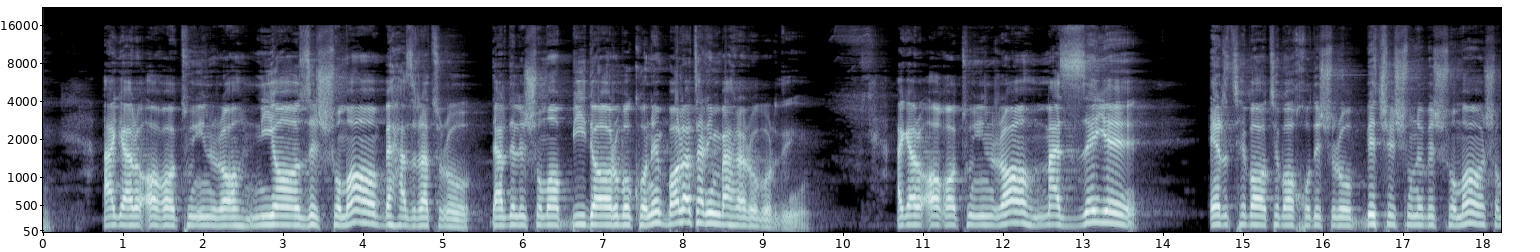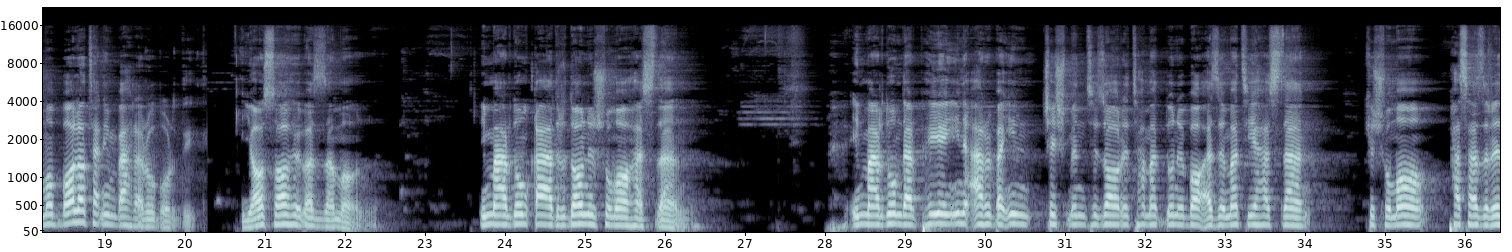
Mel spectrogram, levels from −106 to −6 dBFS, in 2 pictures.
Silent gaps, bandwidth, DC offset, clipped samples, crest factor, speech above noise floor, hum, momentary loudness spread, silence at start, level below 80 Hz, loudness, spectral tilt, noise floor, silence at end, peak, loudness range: none; 16 kHz; under 0.1%; under 0.1%; 14 dB; 48 dB; none; 11 LU; 0 s; -50 dBFS; -20 LUFS; -5.5 dB/octave; -68 dBFS; 0 s; -6 dBFS; 6 LU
